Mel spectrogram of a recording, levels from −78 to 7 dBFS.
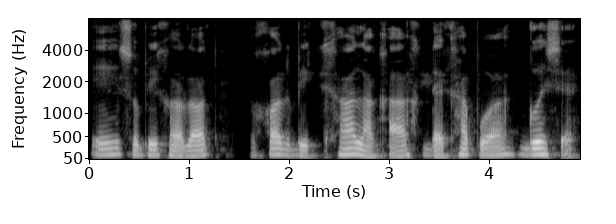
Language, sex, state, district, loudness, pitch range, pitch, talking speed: Assamese, male, Assam, Sonitpur, -18 LUFS, 110-130 Hz, 120 Hz, 95 wpm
